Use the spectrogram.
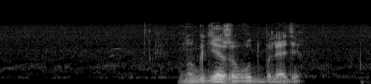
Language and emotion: Russian, neutral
